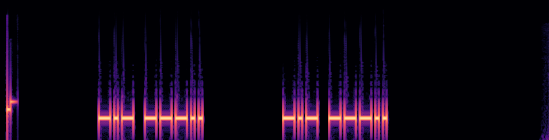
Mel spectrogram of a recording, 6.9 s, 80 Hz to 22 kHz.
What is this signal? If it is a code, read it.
Morse code, heard as a keyed tone, about 25 wpm, 700 Hz. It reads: K8 K8
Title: USA Call Sign Prefixes - Repeated 2x - 25wpm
